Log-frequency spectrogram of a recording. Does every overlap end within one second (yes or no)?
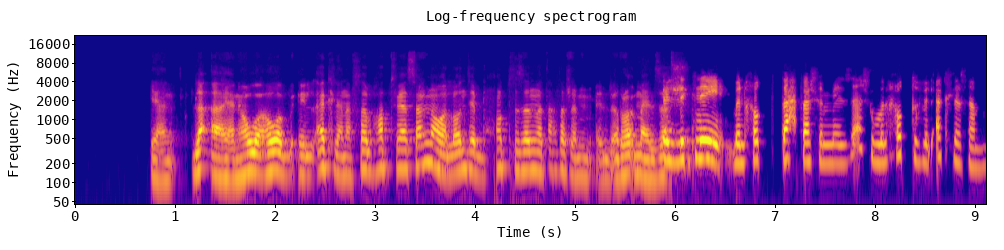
yes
